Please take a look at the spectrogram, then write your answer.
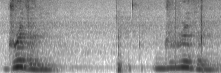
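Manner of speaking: "Driven" said twice, first syllable strong, second falling; stress on first syllable. Shown as a demonstration. Teacher showing default pronunciation, "driven" stressed on the first syllable. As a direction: model "driven" with a punched opening syllable. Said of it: "la prononciation par défaut".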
